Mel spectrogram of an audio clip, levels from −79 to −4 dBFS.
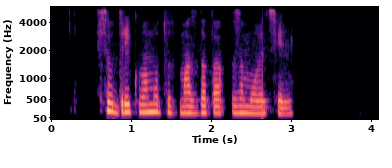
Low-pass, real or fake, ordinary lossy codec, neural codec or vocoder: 5.4 kHz; real; Opus, 32 kbps; none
